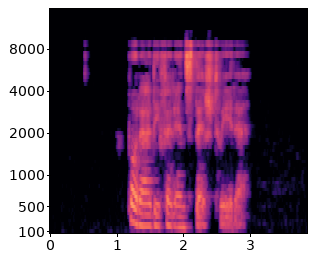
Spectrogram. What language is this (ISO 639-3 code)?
hun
